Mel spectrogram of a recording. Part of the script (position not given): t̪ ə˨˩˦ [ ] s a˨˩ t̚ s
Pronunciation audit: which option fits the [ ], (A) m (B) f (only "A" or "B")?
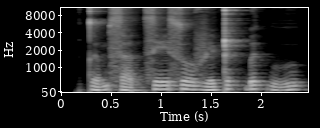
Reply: A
